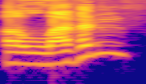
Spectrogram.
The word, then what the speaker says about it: E11EVEN: 11?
